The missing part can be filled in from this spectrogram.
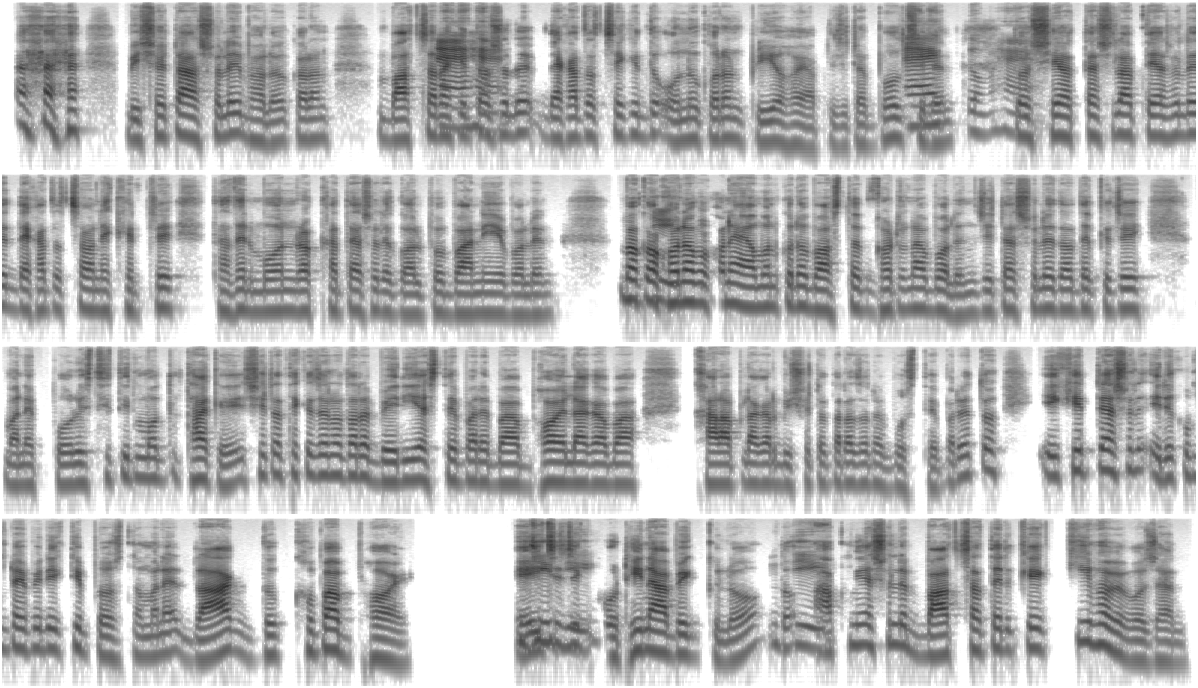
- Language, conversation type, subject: Bengali, podcast, বাচ্চাদের আবেগ বুঝতে আপনি কীভাবে তাদের সঙ্গে কথা বলেন?
- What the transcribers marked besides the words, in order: chuckle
